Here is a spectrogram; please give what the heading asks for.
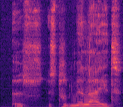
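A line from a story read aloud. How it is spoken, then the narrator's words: Stammering. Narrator (German): stotterte Vinzenz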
